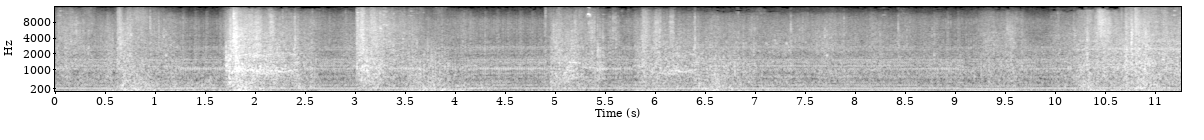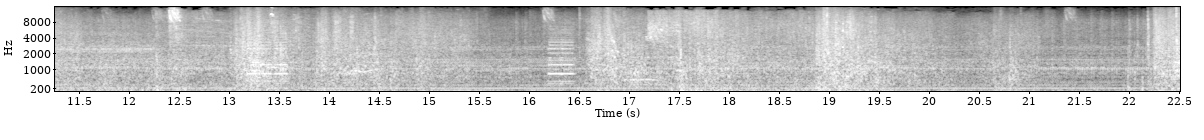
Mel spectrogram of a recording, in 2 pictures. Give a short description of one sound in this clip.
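A game vehicle's engine hums steadily.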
